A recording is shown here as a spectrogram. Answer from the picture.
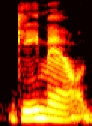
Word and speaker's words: gimel: G for gimel, hard G, gimel, gimel. Two M's or one, either one's correct.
